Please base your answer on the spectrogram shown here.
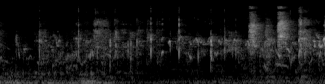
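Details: Pet budgerigars at a home window chatter in quick, high chirps and warbles, overlapping irregularly at several notes per second, with faint background noise.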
